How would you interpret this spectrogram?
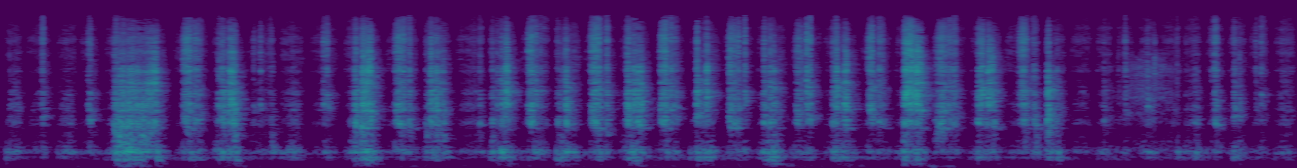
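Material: Coated paper.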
